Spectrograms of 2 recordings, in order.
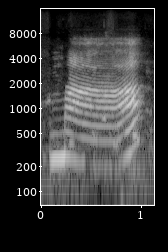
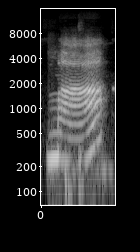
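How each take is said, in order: First: The pitch falls and then rises. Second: The pitch rises toward the end. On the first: "the downward and upward motion of your voice" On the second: "the second tone is going up"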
